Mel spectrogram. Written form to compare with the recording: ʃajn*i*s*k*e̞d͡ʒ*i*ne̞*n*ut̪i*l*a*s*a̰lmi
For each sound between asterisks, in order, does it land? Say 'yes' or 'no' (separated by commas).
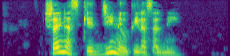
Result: no, yes, yes, no, yes, yes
